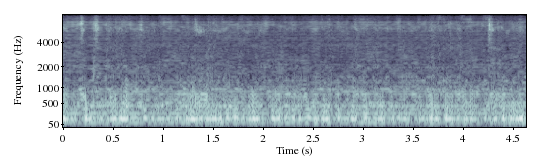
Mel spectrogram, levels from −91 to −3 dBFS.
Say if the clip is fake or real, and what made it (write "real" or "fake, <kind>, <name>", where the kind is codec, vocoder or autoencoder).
fake, vocoder, HiFi-GAN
